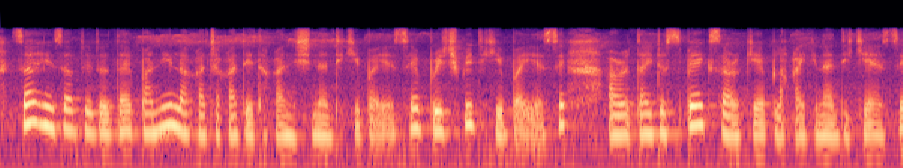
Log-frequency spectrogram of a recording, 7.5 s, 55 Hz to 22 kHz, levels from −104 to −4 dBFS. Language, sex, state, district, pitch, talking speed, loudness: Nagamese, female, Nagaland, Dimapur, 190 Hz, 225 wpm, -18 LUFS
